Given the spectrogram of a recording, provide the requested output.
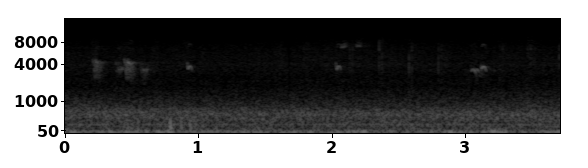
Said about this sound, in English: Start recording 8:03, and this wild bird, male, is low in this pine, looking down at the decoys. And this is him chirping very softly.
